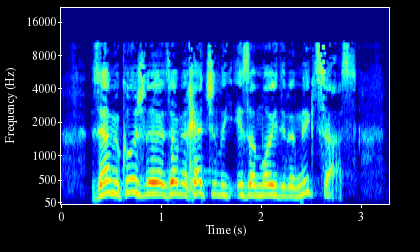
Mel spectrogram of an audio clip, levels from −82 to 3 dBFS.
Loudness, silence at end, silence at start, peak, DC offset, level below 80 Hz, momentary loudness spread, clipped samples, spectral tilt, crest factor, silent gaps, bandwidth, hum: -25 LUFS; 0.35 s; 0.1 s; -6 dBFS; under 0.1%; -74 dBFS; 8 LU; under 0.1%; -2.5 dB/octave; 20 dB; none; 11 kHz; none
